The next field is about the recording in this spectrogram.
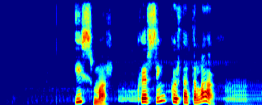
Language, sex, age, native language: Icelandic, female, 40-49, Icelandic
